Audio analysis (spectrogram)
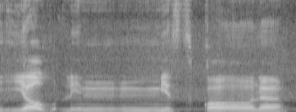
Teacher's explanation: idghamul mim fil mim, diidghamkan mim pada mim menjadi yadhlim mithqala.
